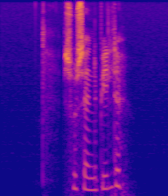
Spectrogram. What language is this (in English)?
Danish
